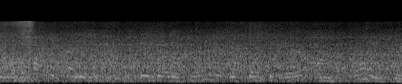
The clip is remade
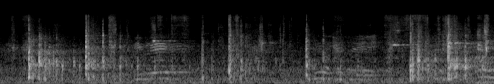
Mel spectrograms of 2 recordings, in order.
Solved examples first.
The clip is recorded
